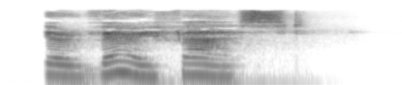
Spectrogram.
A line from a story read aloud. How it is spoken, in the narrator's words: he said softly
